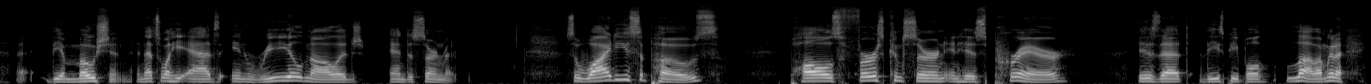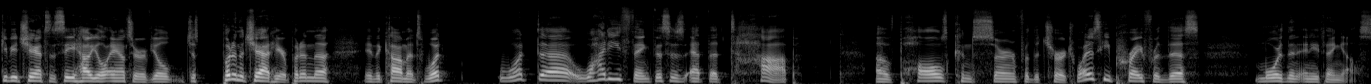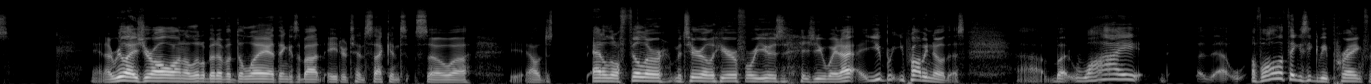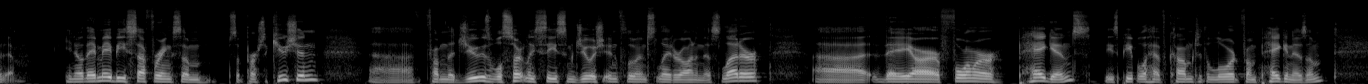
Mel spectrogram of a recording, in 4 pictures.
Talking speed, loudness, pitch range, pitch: 190 wpm, -26 LUFS, 125-160 Hz, 140 Hz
